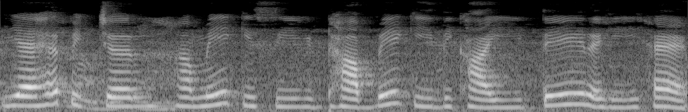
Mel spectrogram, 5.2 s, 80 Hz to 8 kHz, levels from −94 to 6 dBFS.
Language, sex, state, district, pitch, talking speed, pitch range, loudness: Hindi, male, Punjab, Fazilka, 230 Hz, 115 wpm, 215-255 Hz, -18 LUFS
